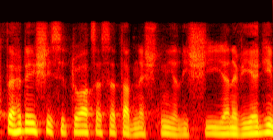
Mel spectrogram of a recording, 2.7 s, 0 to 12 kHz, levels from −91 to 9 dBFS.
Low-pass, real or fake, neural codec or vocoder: 7.2 kHz; fake; codec, 16 kHz, 1 kbps, X-Codec, WavLM features, trained on Multilingual LibriSpeech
